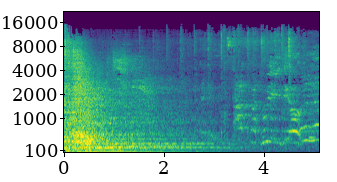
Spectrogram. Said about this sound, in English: You walk in and around the walls are barrels, boxes and crates. And as you walk in, the door slams behind you.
